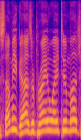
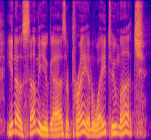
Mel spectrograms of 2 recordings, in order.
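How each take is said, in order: First: Said in the usual way. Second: Measured preacher impression in an altered voice; Rick Joyner. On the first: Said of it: "but he was like". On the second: Shown as a demonstration. Preacher telling the crowd about praying, deliberate impression. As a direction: put on an older colleague's deliberate delivery. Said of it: "do my best Rick Joyner impression".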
